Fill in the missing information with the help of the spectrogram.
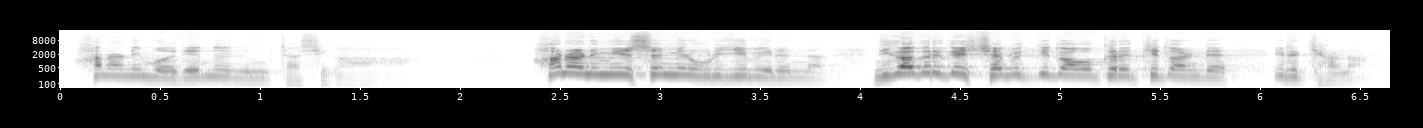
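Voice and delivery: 크게 울분을 터뜨리는 어머니; 하나님이 어디 있냐고 크게 따지며 울부짖기; crying angry mother. Retold or imitated. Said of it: "울고 있는 저희 어머님". (가난에 지쳐 아들에게 울며 크게 따지는 어머니)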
